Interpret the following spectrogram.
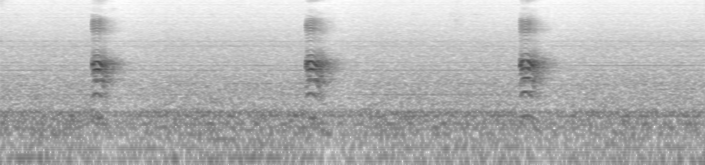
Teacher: So you will notice a stop on the sound, so it will be shortened. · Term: short sound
